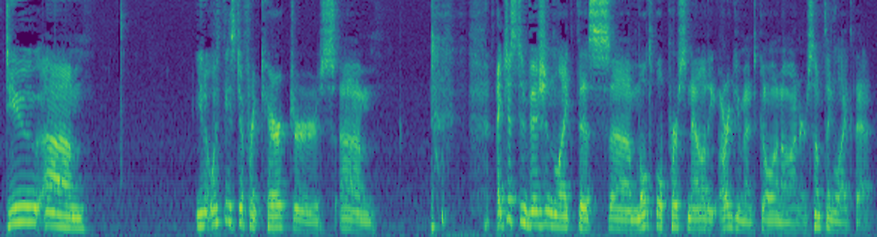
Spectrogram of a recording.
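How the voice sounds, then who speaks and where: A man hosting a casual live-stream interview, good-humored and halting as he puts questions to a guest. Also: medium pitch, animated.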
